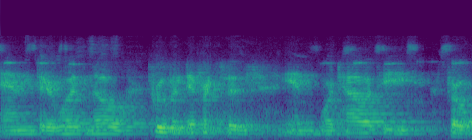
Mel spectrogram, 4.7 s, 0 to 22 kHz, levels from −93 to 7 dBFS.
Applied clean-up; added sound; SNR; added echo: neural separator model SepFormer DNS4.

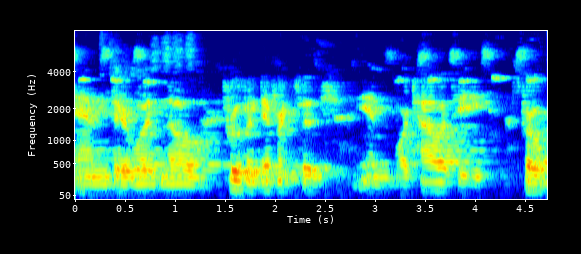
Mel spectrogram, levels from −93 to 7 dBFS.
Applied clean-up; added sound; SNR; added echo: classical method WPE with log-MMSE.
